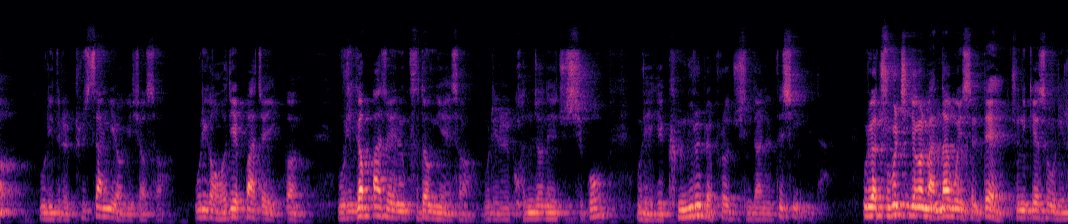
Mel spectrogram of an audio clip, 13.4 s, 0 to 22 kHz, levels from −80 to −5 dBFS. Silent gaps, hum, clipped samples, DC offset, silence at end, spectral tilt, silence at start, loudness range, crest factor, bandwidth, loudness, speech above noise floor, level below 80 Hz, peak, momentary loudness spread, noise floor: none; none; under 0.1%; under 0.1%; 0 s; -5 dB/octave; 0 s; 8 LU; 22 dB; 13.5 kHz; -28 LUFS; 35 dB; -66 dBFS; -8 dBFS; 18 LU; -63 dBFS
